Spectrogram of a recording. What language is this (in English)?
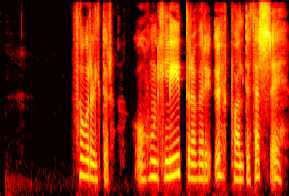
Icelandic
